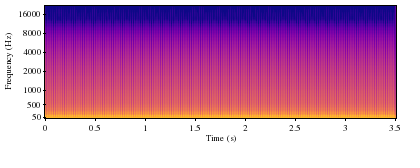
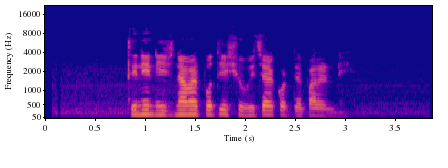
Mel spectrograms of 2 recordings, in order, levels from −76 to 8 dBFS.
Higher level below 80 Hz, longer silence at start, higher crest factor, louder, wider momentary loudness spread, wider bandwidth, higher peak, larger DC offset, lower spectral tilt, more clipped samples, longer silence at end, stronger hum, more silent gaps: first, -8 dBFS vs -74 dBFS; second, 0 s vs 0.85 s; second, 6 dB vs 24 dB; first, -9 LUFS vs -24 LUFS; second, 0 LU vs 11 LU; about the same, 9 kHz vs 9.6 kHz; about the same, 0 dBFS vs -2 dBFS; first, 1% vs under 0.1%; first, -7 dB/octave vs -5.5 dB/octave; first, 7% vs under 0.1%; second, 0 s vs 0.9 s; neither; neither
